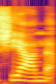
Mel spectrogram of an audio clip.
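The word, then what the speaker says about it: Xi'an: portato da shian perché abbiamo scoperto che si pronuncia shian a CH ching che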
